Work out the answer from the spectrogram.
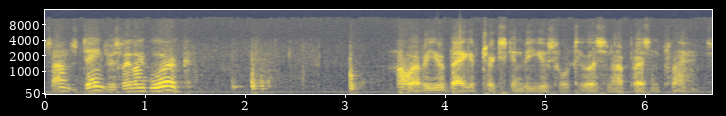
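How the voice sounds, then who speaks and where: A man's voice: sits low, huge pitch swings, moderate pace, noisy background. An actor playing a suave, sardonic, menacing husband who faked his death, in 1940s film noir style. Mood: cool, scheming. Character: sinister scheming husband faking his death, urbane, mocking, menacing. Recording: old film soundtrack with music. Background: background music.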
